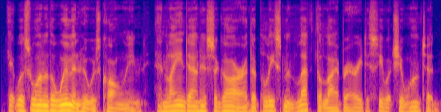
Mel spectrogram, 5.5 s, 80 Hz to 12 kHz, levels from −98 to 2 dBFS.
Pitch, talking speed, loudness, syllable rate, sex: 100 Hz, 260 wpm, -18 LUFS, 6.6 syllables/s, male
